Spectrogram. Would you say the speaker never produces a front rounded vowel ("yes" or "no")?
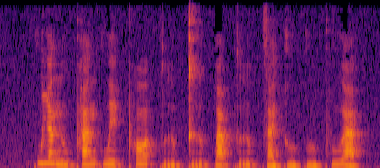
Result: yes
